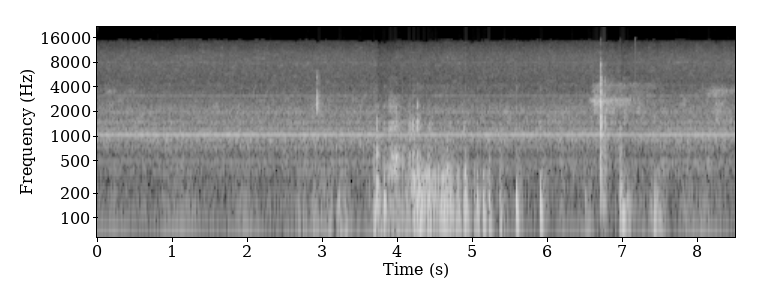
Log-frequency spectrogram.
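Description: A steady hum with a thin high tone under it. About halfway through comes a run of low, irregular thuds and rumbles, with one sharp click near the end of them.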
